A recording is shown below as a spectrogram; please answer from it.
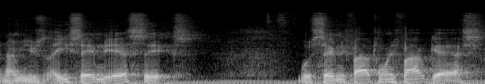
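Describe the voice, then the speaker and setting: With a strong Southern US accent, a man speaks at a fairly slow pace in a fairly low voice with ordinary pitch variation. Noticeable background noise and audible room echo fill the recording. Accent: heavy Southern US. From US South (Southeast). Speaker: welding hobbyist reviewing equipment. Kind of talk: product review demonstration. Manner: casual, hesitant with fillers.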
